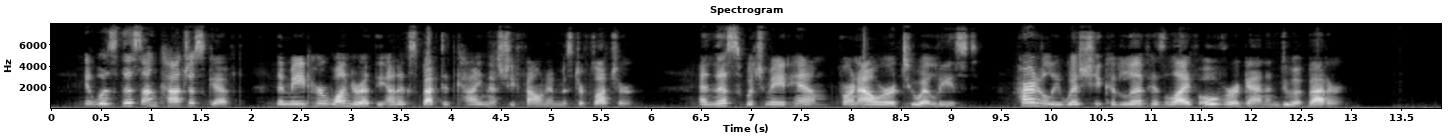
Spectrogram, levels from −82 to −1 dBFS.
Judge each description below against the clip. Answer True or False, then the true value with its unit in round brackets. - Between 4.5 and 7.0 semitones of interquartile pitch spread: False (3.4 semitones)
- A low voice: False (200 Hz)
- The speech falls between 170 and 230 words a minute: True (185 wpm)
